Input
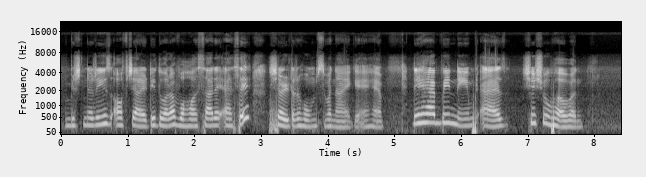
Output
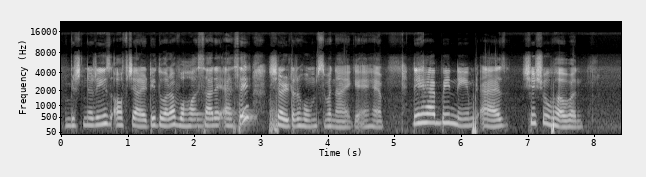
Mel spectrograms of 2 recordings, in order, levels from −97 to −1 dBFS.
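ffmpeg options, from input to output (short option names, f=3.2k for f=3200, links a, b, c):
-filter_complex "[0:a]asettb=1/sr,asplit=3[a][b][c];[a]atrim=end=1.934[d];[b]atrim=start=1.93:end=2.95,asetpts=PTS-STARTPTS,afade=t=in:d=0.004:c=qsin,afade=t=out:st=1.016:d=0.004:c=qsin,bandreject=f=51.75:t=h:w=4,bandreject=f=103.5:t=h:w=4,bandreject=f=155.25:t=h:w=4,bandreject=f=207:t=h:w=4,bandreject=f=258.75:t=h:w=4,bandreject=f=310.5:t=h:w=4,bandreject=f=362.25:t=h:w=4,bandreject=f=414:t=h:w=4,bandreject=f=465.75:t=h:w=4,bandreject=f=517.5:t=h:w=4,bandreject=f=569.25:t=h:w=4,bandreject=f=621:t=h:w=4,bandreject=f=672.75:t=h:w=4,bandreject=f=724.5:t=h:w=4,bandreject=f=776.25:t=h:w=4[e];[c]atrim=start=2.946[f];[d][e]acrossfade=d=0.004:c1=hsin:c2=qsin[g];[g][f]acrossfade=d=0.004:c1=qsin:c2=hsin,asettb=1/sr,asplit=3[h][i][j];[h]atrim=end=5.444[k];[i]atrim=start=5.44:end=6.57,asetpts=PTS-STARTPTS,afade=t=in:d=0.004:c=qsin,afade=t=out:st=1.126:d=0.004:c=qsin,aemphasis=mode=reproduction:type=75fm[l];[j]atrim=start=6.566[m];[k][l]acrossfade=d=0.004:c1=hsin:c2=qsin[n];[n][m]acrossfade=d=0.004:c1=qsin:c2=hsin,volume=-2dB"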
